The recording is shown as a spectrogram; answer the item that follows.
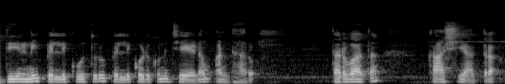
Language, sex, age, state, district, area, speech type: Telugu, male, 18-30, Telangana, Karimnagar, rural, spontaneous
